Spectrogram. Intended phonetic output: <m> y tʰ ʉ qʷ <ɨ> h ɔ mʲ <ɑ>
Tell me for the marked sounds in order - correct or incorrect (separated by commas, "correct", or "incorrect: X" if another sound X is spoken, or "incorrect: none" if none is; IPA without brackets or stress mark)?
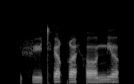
incorrect: f, incorrect: e, incorrect: ɔ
